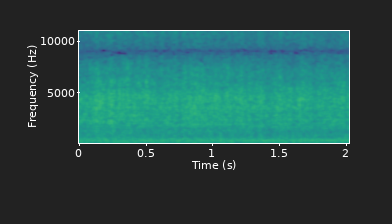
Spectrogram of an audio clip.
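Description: BMW F 900 R's parallel-twin engine running hard at steady high revs, heard onboard the bike, holding one steady note.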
